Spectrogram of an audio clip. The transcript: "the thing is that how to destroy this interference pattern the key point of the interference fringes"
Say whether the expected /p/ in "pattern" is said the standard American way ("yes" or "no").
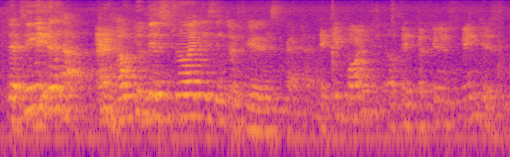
no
